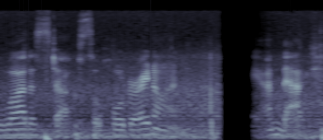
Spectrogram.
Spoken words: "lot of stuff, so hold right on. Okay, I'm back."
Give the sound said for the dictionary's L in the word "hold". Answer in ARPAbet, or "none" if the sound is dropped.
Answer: L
